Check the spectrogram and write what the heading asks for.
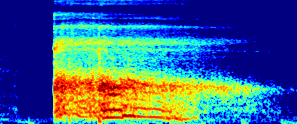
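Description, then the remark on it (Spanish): A voice imitates an opened tap with no water, as the water has run out in Montevideo, Uruguay: a single breathy, airy hiss that starts abruptly, holds for under two seconds with a faint wheezy tone inside, then gradually fades out. “Se terminó el agua. Usted abre la llave y suena así”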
